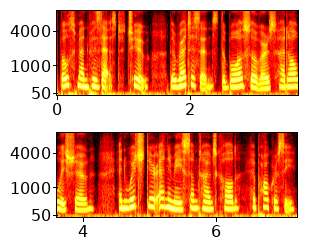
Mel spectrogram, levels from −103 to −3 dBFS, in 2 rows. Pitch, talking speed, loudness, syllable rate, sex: 210 Hz, 150 wpm, -18 LUFS, 5.5 syllables/s, female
